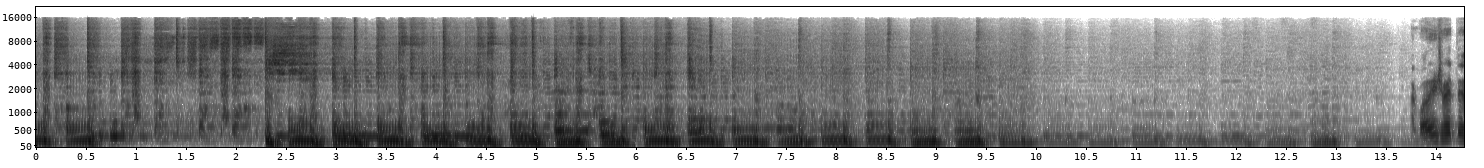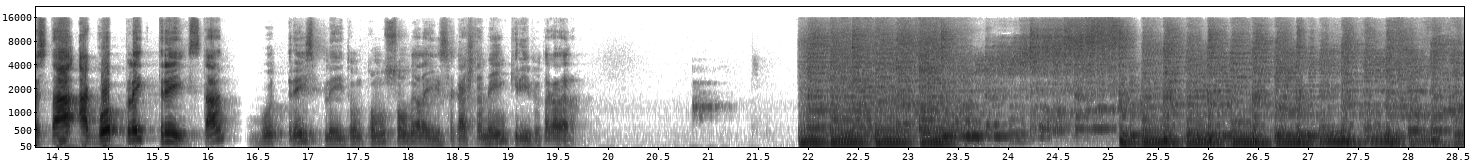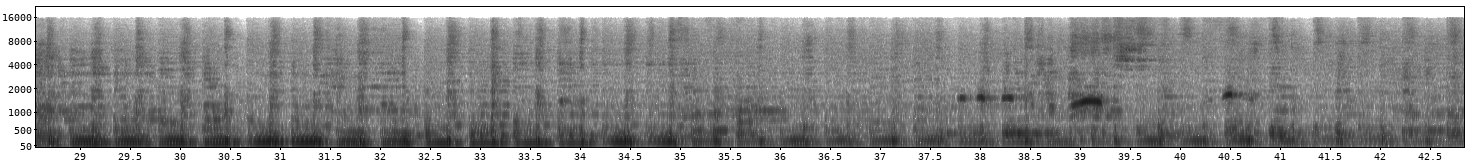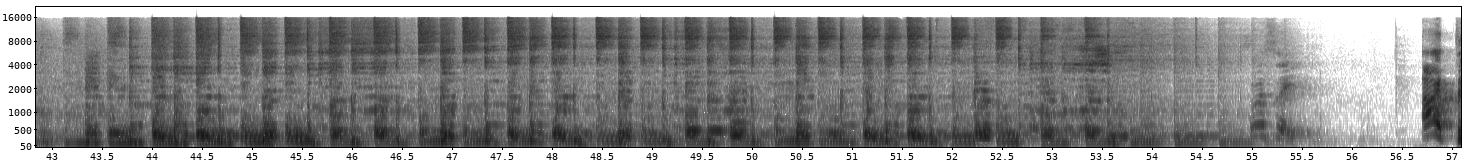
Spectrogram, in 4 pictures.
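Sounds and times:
heavy pulsing bass beat: 0:00.0 - 0:00.8, 0:02.3 - 0:13.4, 0:25.1 - 0:37.8, 0:39.6 - 0:52.6
electronic dance music: 0:00.0 - 0:14.6, 0:21.9 - 0:55.4.

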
